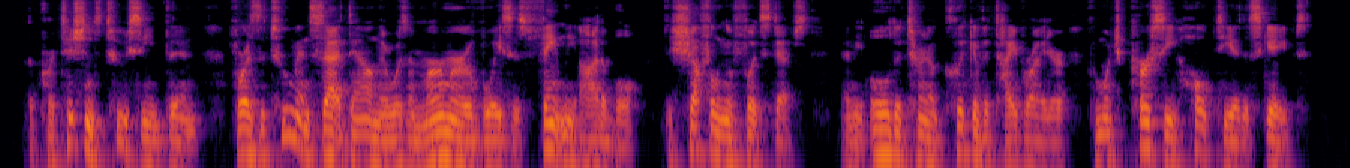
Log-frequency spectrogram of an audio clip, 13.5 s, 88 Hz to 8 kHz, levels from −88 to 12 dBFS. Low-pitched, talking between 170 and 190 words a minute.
Yes: low, 105 Hz; average, 175 wpm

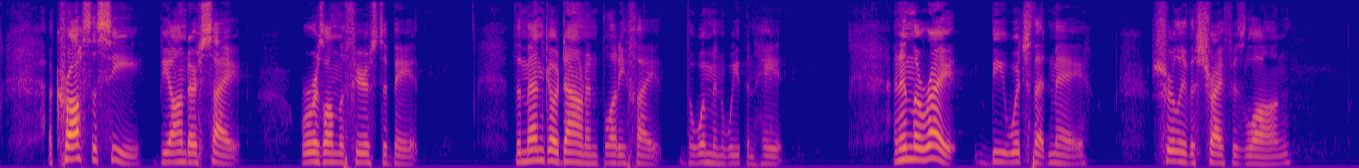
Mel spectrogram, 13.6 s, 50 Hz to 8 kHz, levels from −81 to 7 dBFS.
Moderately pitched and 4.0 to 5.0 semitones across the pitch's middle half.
No: medium, 155 Hz; average, 3.2 semitones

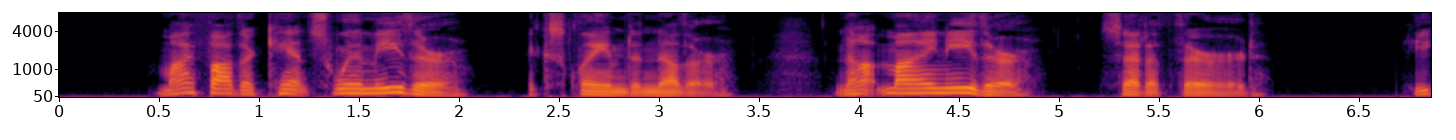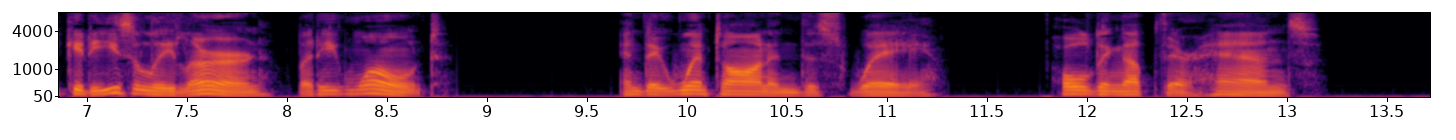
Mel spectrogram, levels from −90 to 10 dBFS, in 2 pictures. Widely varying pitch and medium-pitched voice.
No: wide, 5.9 semitones; low, 110 Hz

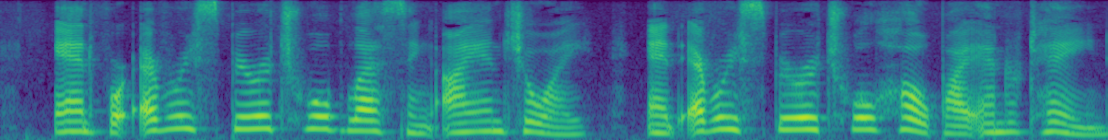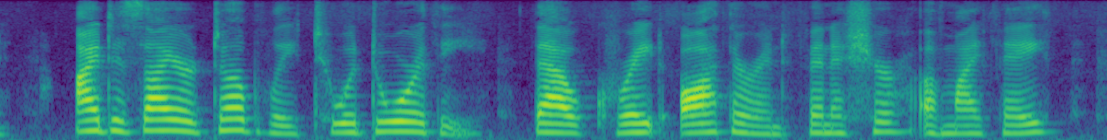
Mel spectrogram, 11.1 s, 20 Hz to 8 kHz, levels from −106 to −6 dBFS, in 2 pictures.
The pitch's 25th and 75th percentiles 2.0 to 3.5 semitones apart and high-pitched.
No: average, 4.2 semitones; high, 200 Hz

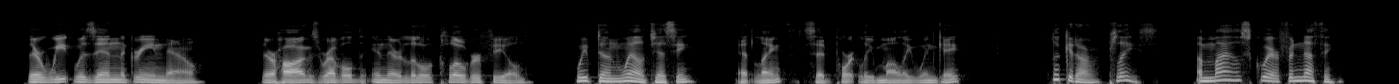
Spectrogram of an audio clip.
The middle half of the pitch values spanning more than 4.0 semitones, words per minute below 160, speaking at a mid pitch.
No: average, 4.6 semitones; average, 145 wpm; low, 105 Hz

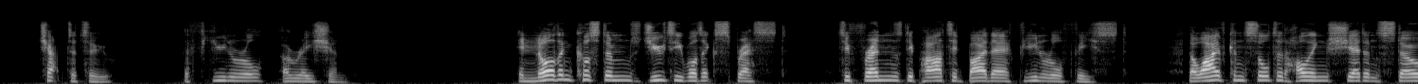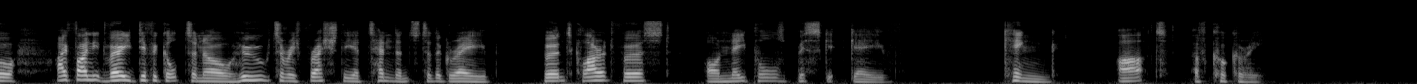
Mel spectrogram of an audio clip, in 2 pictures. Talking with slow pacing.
Yes: slow, 105 wpm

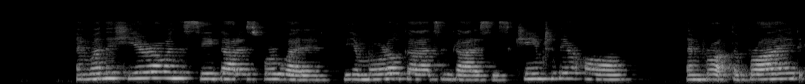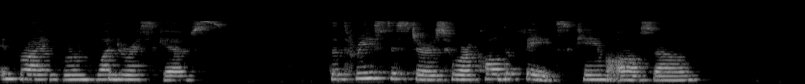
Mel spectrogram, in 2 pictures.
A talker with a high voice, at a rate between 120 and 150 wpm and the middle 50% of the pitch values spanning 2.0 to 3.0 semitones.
Yes: high, 230 Hz; average, 140 wpm; narrow, 2.5 semitones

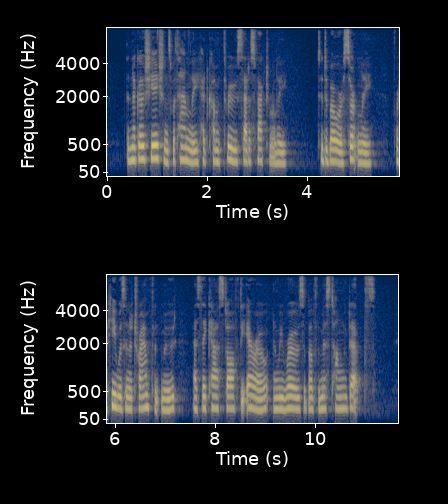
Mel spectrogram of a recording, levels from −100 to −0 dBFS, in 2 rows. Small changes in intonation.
Yes: narrow, 1.8 semitones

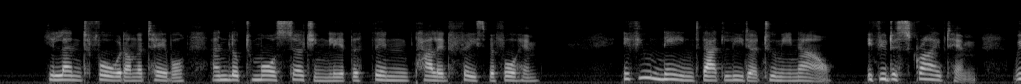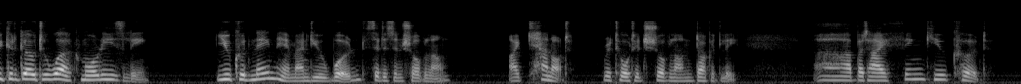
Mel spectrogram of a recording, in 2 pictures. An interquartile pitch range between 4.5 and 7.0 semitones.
No: average, 4.0 semitones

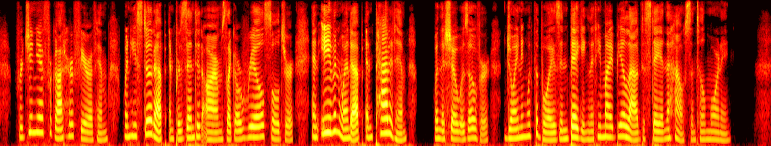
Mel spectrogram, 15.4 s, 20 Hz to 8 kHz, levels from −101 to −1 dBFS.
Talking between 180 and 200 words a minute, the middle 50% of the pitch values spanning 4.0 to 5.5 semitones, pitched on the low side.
No: average, 185 wpm; average, 5.0 semitones; medium, 185 Hz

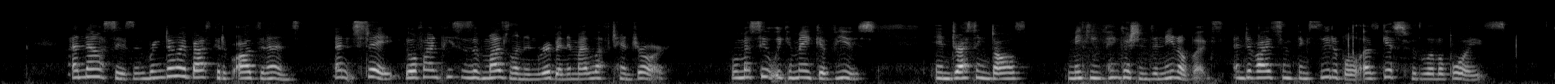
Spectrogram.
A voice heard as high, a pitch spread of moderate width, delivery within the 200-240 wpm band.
Yes: very high, 290 Hz; average, 3.0 semitones; fast, 205 wpm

